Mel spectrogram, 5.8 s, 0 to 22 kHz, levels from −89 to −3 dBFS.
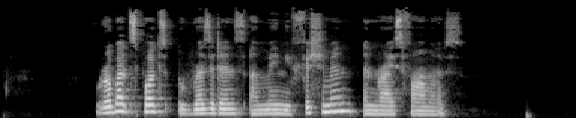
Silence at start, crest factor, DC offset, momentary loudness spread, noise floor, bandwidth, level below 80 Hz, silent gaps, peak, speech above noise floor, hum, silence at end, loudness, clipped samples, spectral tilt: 0.95 s; 20 dB; under 0.1%; 10 LU; -84 dBFS; 16 kHz; -62 dBFS; none; -2 dBFS; 64 dB; none; 1.15 s; -20 LUFS; under 0.1%; -5 dB/octave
